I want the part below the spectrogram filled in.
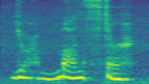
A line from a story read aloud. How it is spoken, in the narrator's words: she spat at him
